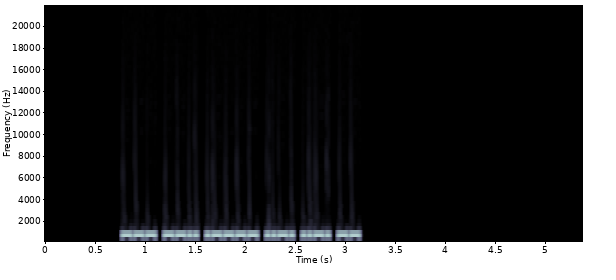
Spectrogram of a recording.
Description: Morse code, heard as a keyed tone, about 40 wpm, 700 Hz. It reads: OZ1FFM
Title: DXCC-100 Call Signs - 6 Characters - 40wpm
